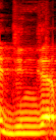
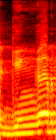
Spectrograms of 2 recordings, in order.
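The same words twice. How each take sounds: First: जिंजर with both Gs as J; soft-G pronunciation. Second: गिंगर with both Gs hard; hard-G mispronunciation. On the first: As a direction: say जिंजर with "j" sounds. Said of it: "जिंजर पढ़ेंगे". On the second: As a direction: say गिंगर with "g" as in gun. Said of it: "ऐसे गिंगर नहीं पढ़ेंगे". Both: Shown as a demonstration.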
